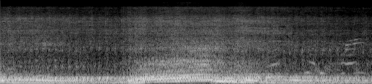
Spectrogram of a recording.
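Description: A motorcycle engine revs up and back down close by, a rising then falling roar over a steady idle, with a rattly clatter underneath.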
